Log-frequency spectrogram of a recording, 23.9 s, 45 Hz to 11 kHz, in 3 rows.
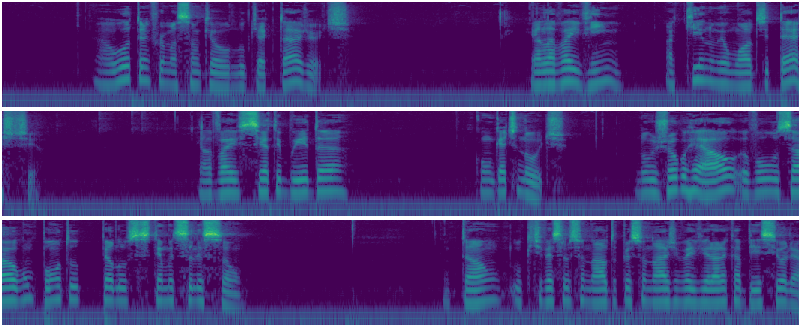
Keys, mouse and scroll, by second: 6.7 click, 7.4-9.1 drag, 9.3 click, 20.6 Up.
